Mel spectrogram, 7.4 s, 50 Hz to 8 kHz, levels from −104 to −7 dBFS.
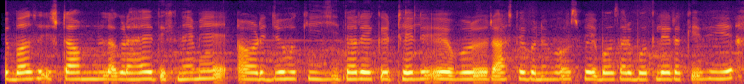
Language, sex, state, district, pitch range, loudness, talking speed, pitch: Hindi, female, Bihar, Saharsa, 230-245 Hz, -16 LUFS, 185 wpm, 235 Hz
